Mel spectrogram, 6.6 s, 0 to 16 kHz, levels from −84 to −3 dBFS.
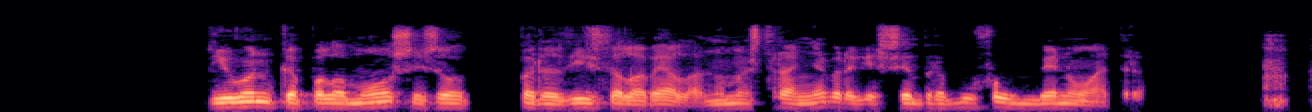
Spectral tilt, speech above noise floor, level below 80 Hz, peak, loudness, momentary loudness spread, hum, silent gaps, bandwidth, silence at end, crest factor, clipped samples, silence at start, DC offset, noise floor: -5.5 dB/octave; over 69 dB; -62 dBFS; -4 dBFS; -22 LUFS; 11 LU; none; 2.37-2.61 s, 5.75-6.31 s; 7.8 kHz; 0.1 s; 18 dB; under 0.1%; 1.05 s; under 0.1%; under -90 dBFS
